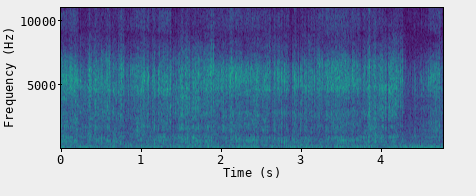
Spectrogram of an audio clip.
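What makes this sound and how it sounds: Fingertips and short nails scratch the plastic pin bristles of a hand-sized oval white plastic brush. The result is a steady, dense, bright scratching and crackling that stays concentrated in the high range, with a brief dip in intensity near the end.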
